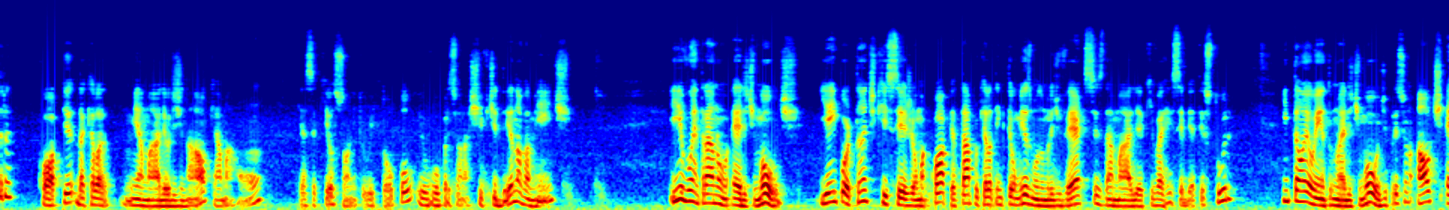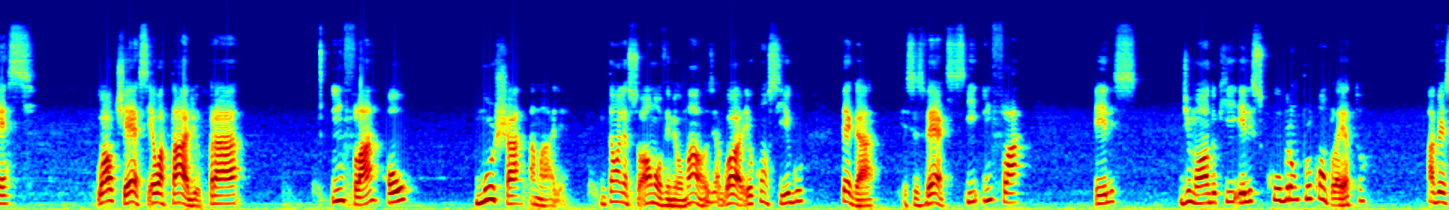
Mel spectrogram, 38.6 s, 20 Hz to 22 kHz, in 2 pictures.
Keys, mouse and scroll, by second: 0.0 click, 1.0 click, 2.5 click, 3.4 g, 7.6 shift+d, 9.8 Tab, 10.4 middle click, 13.0 middle click, 14.2 middle click, 15.2 middle click, 17.4 middle click, 20.3 alt+s, 34.2 middle click, 37.6 click.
